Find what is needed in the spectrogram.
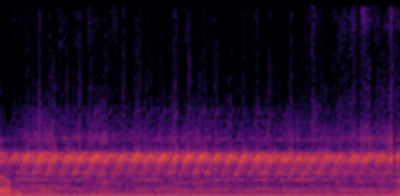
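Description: Alarm in a store sounding a high-pitched tone that pulses rapidly, many times a second. It cuts off suddenly at the end.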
